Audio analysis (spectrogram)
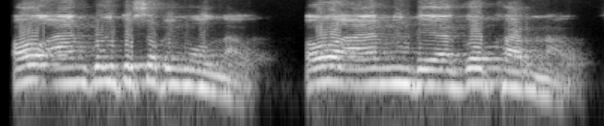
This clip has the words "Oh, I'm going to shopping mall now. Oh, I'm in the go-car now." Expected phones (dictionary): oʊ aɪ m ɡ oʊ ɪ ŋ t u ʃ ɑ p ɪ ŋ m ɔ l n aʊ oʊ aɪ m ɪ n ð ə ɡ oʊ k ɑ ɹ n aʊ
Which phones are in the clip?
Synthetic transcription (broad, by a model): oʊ aɪ m ɡ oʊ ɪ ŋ t u s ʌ b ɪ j m ɔ l n aʊ oʊ aɪ m ɪ n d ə ɡ oʊ k ɑ ɹ n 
